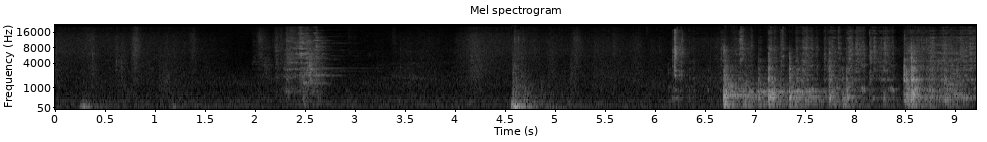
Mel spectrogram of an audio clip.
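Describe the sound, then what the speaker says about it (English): A tiny broken-handled whisk mixes batter in a bowl, scattered metallic clinks and scrapes that build into busy rapid whisking near the end, close by with no talking. "Oh, I do have a tiny whisk."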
